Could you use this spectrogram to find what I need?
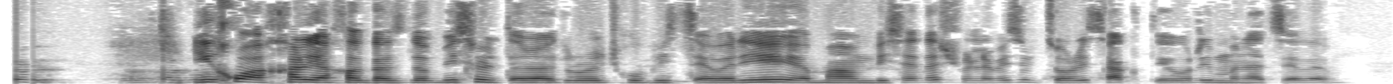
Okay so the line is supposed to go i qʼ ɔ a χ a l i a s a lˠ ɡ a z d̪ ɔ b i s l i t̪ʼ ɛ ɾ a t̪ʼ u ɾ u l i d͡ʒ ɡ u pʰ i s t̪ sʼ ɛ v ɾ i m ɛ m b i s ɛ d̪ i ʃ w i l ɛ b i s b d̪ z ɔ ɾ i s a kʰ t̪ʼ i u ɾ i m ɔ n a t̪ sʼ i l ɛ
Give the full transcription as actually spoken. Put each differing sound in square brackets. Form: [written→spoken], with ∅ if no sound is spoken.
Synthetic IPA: i qʼ ɔ a χ a l i a [s→χ] a lˠ ɡ a z d̪ ɔ b i s l i t̪ʼ ɛ ɾ a t̪ʼ u ɾ u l i d͡ʒ ɡ u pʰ i s t̪ sʼ ɛ v ɾ i m [ɛ→a] m b i s [ɛ→a] d̪ [i→a] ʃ w i l ɛ b i s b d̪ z ɔ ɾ i s a kʰ t̪ʼ i u ɾ i m ɔ n a t̪ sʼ i l ɛ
